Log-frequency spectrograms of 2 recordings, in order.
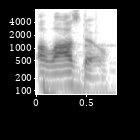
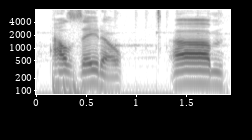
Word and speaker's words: Alzado: I used 77 in honor in the most bad-ass Raider, Lyle Alazdo. Wow, I pronounced his name really wrong. I literally can't speak right now. Alzado.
